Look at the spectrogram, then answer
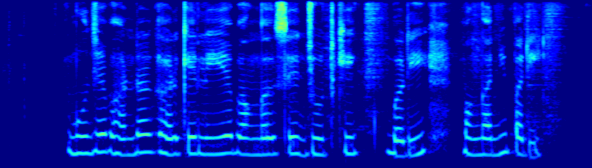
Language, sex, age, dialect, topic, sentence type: Hindi, female, 25-30, Hindustani Malvi Khadi Boli, agriculture, statement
